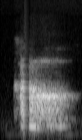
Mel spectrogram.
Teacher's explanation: in car, the vowel sound is lengthened in place of the R sound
